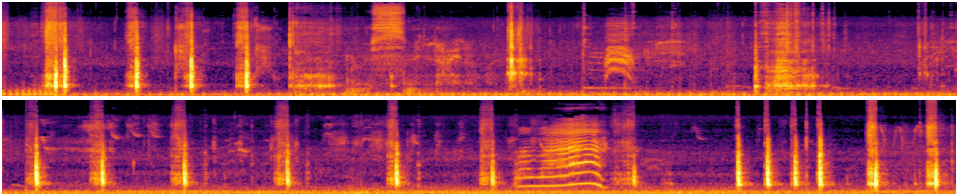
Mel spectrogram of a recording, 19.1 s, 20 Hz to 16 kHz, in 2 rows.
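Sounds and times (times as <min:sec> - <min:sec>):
cleaver chopping on wooden board: 0:00.4 - 0:03.3, 0:09.8 - 0:11.6, 0:12.2 - 0:12.6, 0:13.4 - 0:13.7, 0:14.3 - 0:14.6, 0:16.9 - 0:19.0.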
